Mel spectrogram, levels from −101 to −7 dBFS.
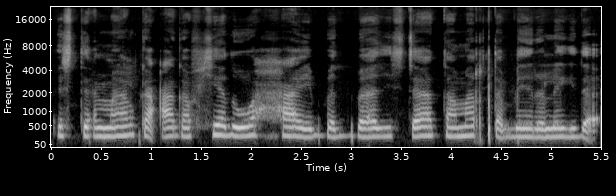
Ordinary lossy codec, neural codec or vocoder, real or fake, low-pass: none; vocoder, 44.1 kHz, 128 mel bands every 512 samples, BigVGAN v2; fake; none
